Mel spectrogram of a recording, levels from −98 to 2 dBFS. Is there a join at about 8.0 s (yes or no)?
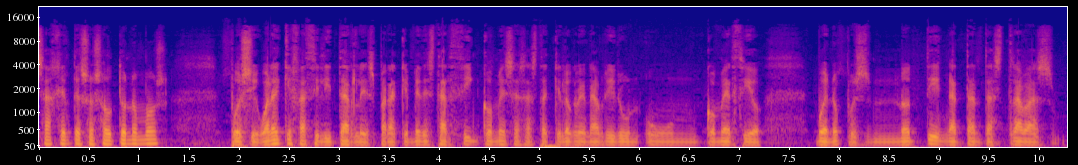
yes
